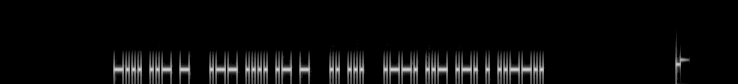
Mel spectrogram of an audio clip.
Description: Morse code, heard as a keyed tone, about 40 wpm, 700 Hz. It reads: BUT WHAT IS PURE?
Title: Sentences from Top 1500 Words 40wpm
